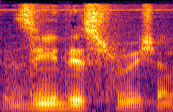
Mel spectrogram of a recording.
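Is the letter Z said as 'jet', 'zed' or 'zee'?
zee. The letter is said the American way, 'zee'. The speaker calls it right. "let's read it like z"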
